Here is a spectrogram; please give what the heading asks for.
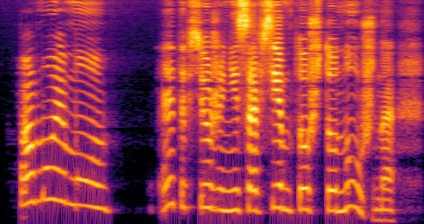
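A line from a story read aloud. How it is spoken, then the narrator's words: Uncertain. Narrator (Russian): как-то неуверенно проговорил он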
